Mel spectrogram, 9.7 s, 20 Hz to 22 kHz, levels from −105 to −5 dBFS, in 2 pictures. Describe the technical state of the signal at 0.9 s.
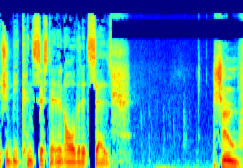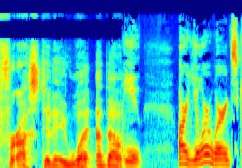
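Around 0.9 s the speech signal is intact, with no audible fault at that moment.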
